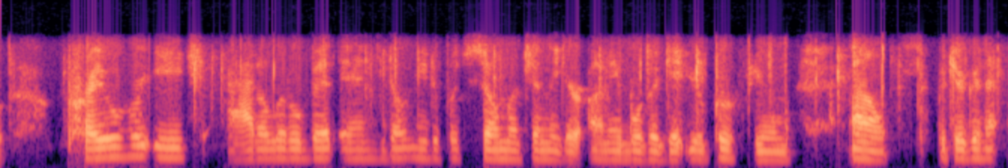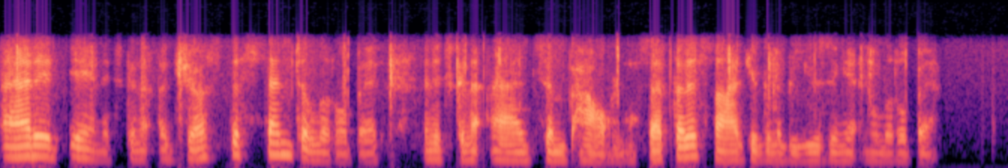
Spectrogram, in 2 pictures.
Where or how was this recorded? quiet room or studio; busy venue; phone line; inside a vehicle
phone line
